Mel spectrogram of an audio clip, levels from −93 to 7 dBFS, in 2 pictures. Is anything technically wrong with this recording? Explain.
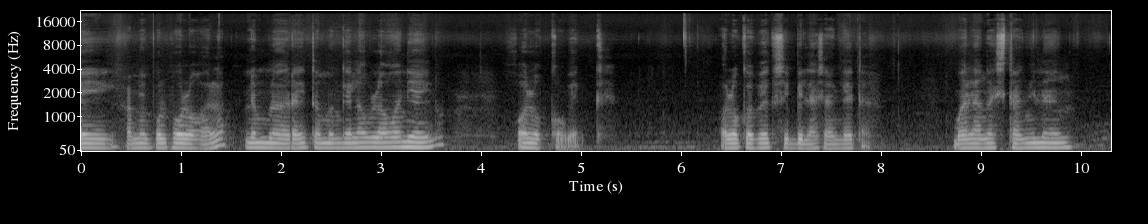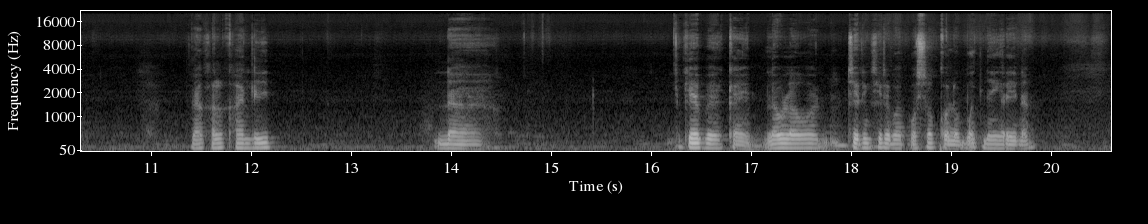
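No, nothing technically wrong stood out on listening to this speech recording.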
